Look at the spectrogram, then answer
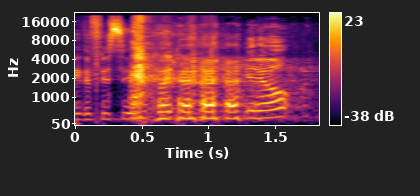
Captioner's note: laugh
